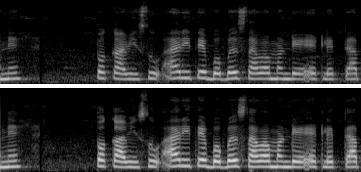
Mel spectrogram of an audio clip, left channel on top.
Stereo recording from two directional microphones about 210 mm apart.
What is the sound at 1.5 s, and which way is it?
A woman's voice, 15° right (ahead or behind).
